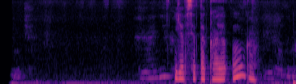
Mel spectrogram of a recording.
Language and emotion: Russian, neutral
